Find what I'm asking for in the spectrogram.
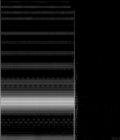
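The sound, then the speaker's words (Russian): An answering machine sounds its recording signal: one steady, clear beep lasting about three quarters of a second, followed by silence. “После сигнала, пожалуйста, запишите свое сообщение. Для окончания записи нажмите любую клавишу или перестаньте говорить.”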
